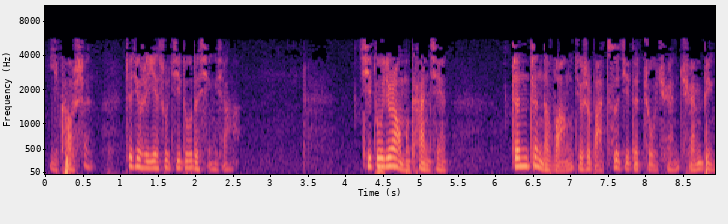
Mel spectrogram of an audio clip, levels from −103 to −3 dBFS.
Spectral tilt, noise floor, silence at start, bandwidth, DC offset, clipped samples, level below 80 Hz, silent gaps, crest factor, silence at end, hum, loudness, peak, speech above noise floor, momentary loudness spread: -10.5 dB/octave; -63 dBFS; 0.05 s; 5.8 kHz; under 0.1%; under 0.1%; -46 dBFS; none; 22 dB; 0 s; none; -30 LUFS; -8 dBFS; 34 dB; 14 LU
